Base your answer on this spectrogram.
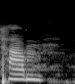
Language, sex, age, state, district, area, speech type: Bodo, female, 18-30, Assam, Chirang, rural, read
